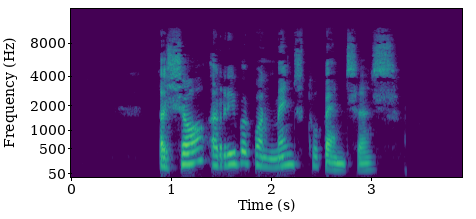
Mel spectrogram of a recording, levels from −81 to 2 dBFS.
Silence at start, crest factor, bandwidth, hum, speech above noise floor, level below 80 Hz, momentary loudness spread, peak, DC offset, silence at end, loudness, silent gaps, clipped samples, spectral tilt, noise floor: 0.9 s; 24 dB; 11.5 kHz; none; 54 dB; -78 dBFS; 9 LU; -6 dBFS; under 0.1%; 0.65 s; -27 LUFS; none; under 0.1%; -4 dB/octave; -81 dBFS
